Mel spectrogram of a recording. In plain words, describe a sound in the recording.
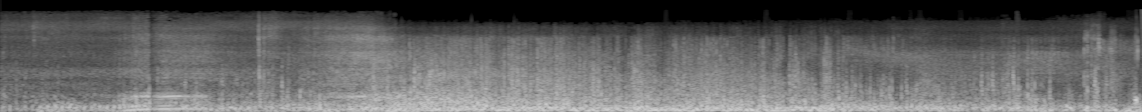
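A scooter engine hums and rises as the scooter pulls away.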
